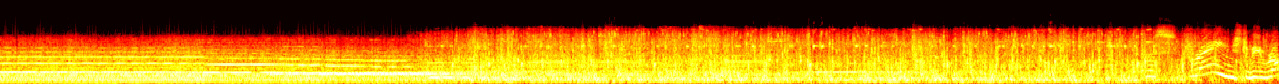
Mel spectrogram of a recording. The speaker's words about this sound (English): covered wagon. It's not nearly as uncomfortable as I thought it would be.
